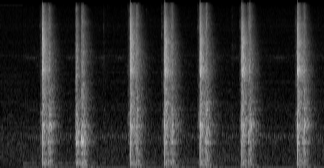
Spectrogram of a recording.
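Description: Manual typewriter being typed on slowly: seven separate key strikes, each a sharp clack of a typebar hitting the paper, spaced a little under a second apart.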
